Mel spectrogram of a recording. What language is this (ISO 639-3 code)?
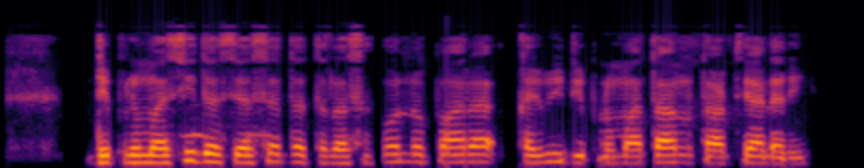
pus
